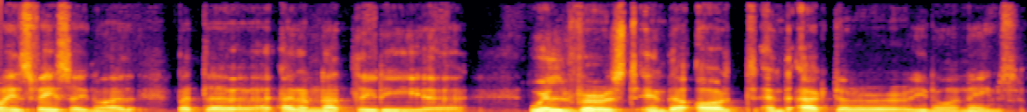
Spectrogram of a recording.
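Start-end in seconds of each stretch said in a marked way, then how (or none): none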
